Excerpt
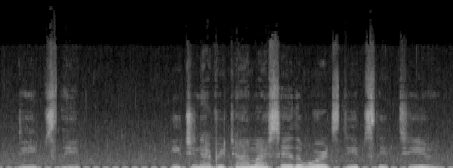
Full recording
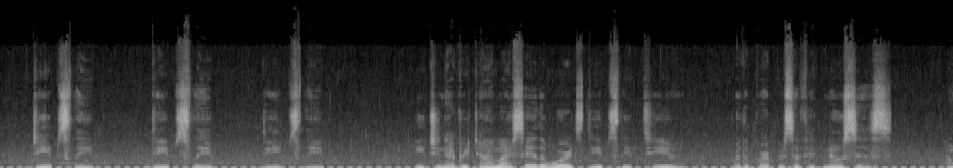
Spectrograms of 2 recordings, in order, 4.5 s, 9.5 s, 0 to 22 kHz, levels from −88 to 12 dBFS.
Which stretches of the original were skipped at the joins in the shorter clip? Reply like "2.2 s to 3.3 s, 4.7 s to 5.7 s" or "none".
none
